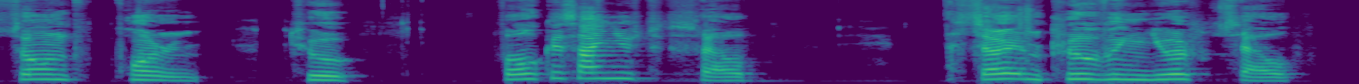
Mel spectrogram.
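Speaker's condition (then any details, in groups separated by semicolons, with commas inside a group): Cerebral palsy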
